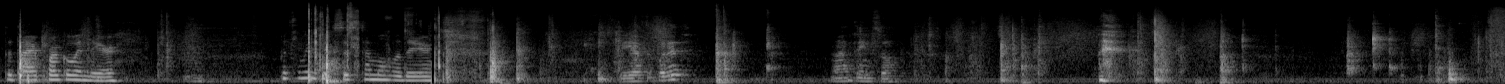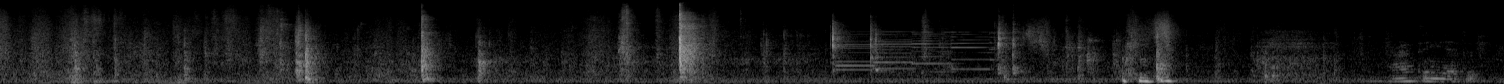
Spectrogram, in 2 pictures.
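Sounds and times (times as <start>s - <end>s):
electronic musical tones: 23.3s - 25.6s.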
